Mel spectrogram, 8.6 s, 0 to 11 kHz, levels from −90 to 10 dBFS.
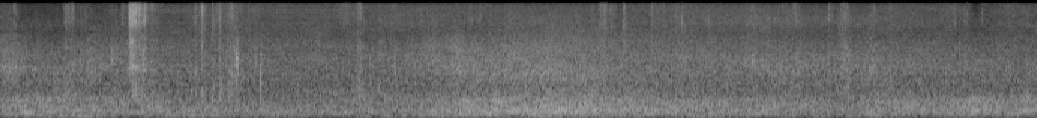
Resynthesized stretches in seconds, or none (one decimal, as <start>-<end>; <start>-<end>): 0.9-1.7; 2.3-2.9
